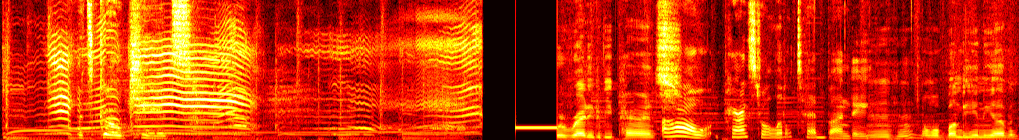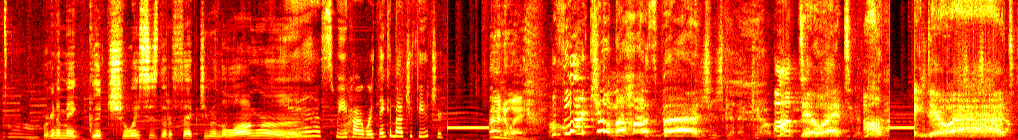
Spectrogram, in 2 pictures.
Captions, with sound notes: Let's go, kids. *baby pizza and ice cream crying* We're ready to be parents. Oh, parents to a little Ted Bundy.. Mm-hm, a little Bundy in the oven. We're gonna make good choices that affect you in the long run. Yeah, sweetheart. We're thinking about your future. Right away. BEFORE I KILL MY HUSBAND! I'LL DO IT! I'LL FUCKING DO IT!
